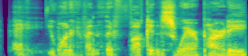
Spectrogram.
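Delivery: quiet, breathy, hushed whisper under the breath. Retelling a question to a brother at lunch: retelling a whisper. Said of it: "whispered to my brother".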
